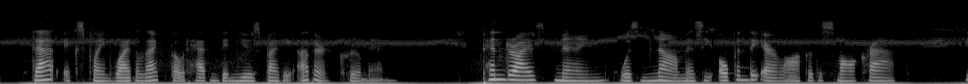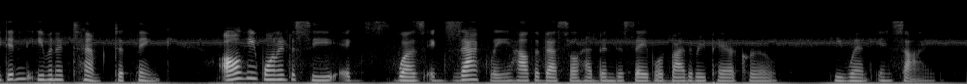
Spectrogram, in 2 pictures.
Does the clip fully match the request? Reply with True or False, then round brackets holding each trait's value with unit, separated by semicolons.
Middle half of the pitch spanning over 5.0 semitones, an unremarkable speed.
False (3.3 semitones; 165 wpm)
